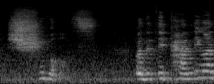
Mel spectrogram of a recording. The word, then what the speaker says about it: shibboleth: And they are supposed to pronounce shibboleth. But depending on how your muscle practice, was used, some people don't know how to pronounce this she, right? So they will say shibboleth.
